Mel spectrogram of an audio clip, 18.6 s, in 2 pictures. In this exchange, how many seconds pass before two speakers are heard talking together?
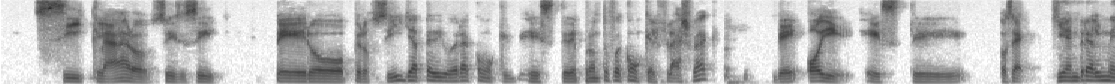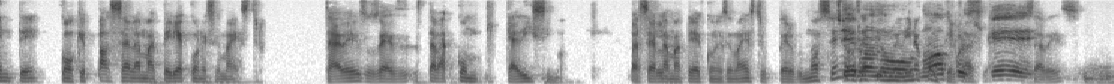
16 s

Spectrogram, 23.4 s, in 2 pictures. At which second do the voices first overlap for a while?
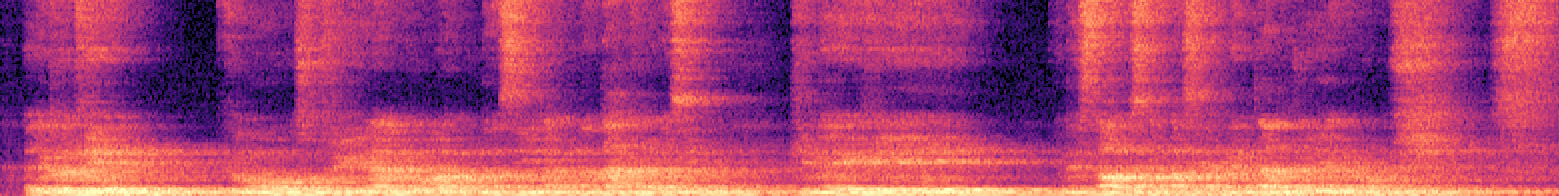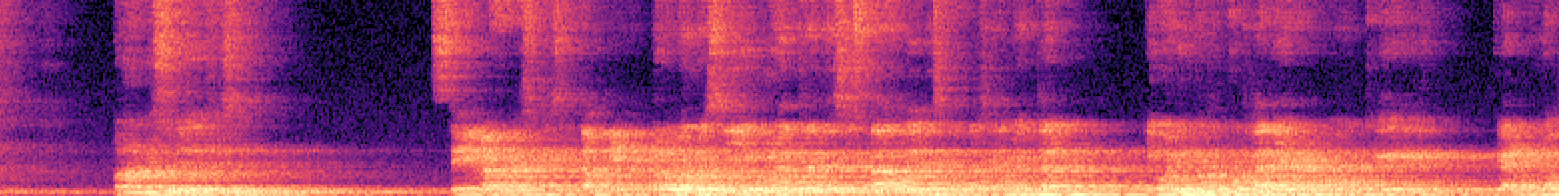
none

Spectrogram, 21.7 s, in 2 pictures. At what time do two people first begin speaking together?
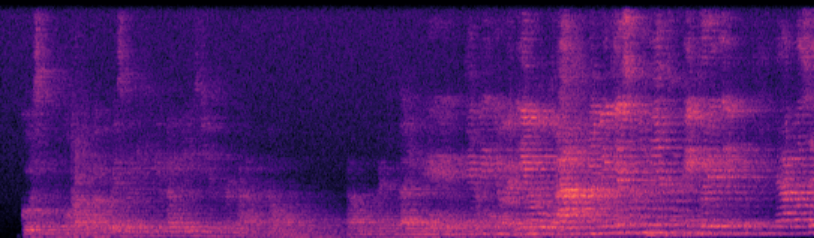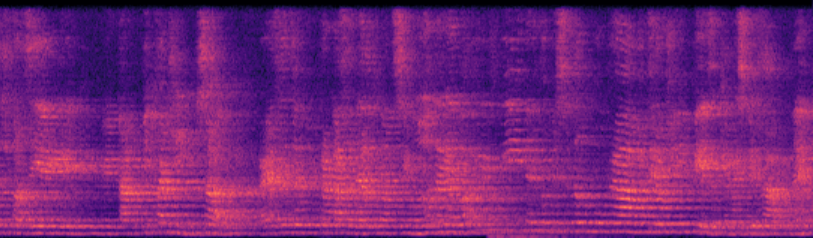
6 s

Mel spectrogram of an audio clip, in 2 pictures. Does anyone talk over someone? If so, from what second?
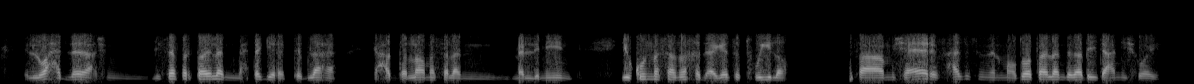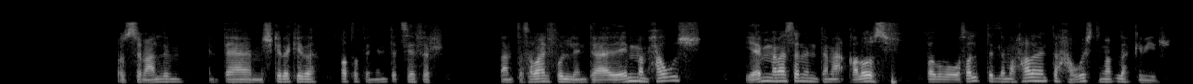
none

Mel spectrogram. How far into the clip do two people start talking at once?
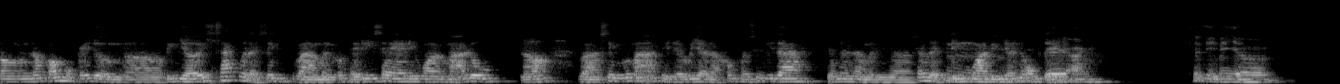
9 s

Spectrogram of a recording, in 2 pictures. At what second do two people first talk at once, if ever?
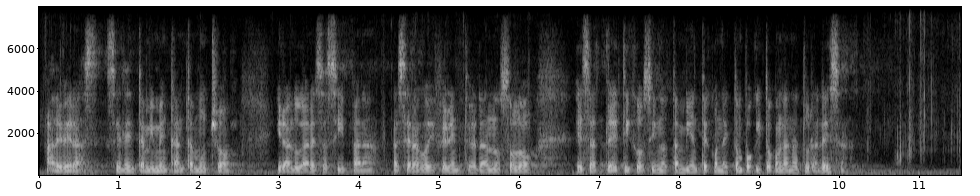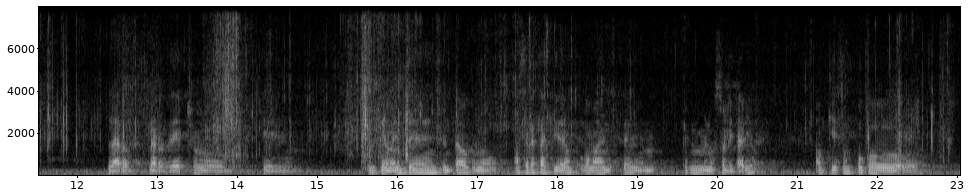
none

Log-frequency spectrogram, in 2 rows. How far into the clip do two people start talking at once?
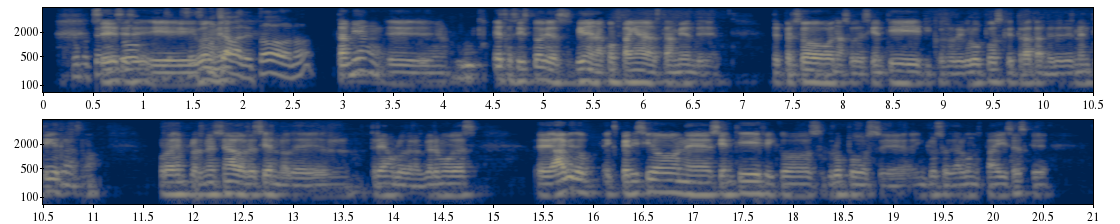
1 s

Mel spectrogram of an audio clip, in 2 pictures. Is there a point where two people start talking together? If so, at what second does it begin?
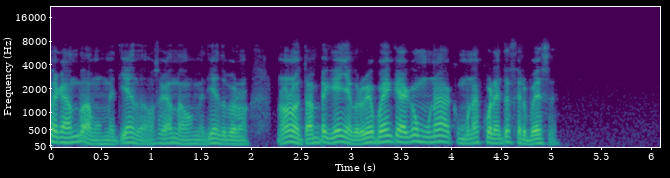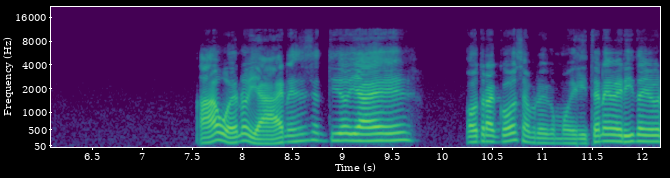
none

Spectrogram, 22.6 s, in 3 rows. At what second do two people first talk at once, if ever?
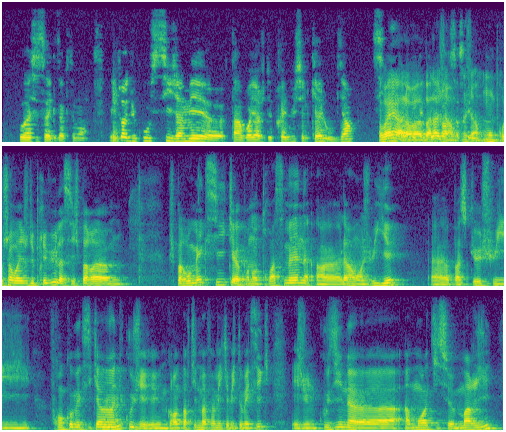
6 s

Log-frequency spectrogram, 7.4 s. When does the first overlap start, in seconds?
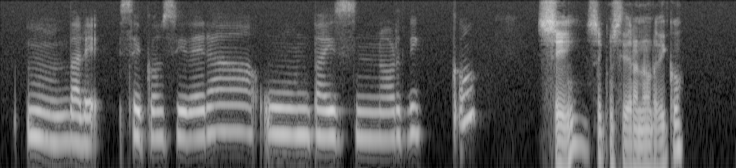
none

